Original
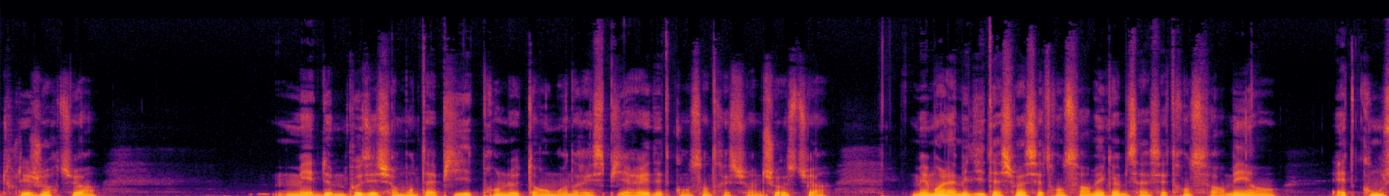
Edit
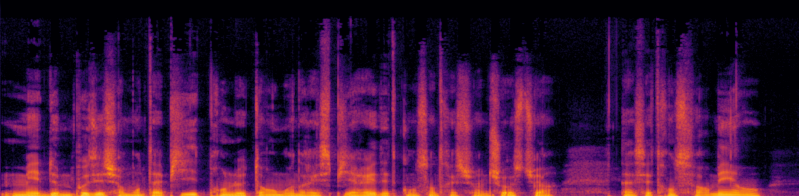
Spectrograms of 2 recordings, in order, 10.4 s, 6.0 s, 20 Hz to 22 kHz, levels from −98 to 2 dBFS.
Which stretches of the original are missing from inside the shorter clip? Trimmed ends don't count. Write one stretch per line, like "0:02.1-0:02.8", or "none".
0:06.7-0:08.5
